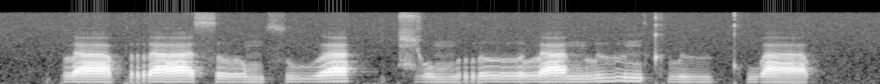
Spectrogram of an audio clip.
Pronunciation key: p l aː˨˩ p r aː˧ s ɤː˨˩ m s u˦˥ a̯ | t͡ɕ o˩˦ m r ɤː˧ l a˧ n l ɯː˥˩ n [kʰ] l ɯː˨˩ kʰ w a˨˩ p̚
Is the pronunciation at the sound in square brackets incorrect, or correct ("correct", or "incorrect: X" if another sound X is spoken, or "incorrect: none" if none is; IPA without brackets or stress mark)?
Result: correct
